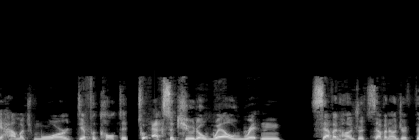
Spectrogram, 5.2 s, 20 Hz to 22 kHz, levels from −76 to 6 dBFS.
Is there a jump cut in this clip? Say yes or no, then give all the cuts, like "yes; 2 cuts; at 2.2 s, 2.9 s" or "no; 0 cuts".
yes; 1 cut; at 1.6 s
